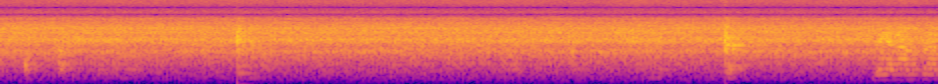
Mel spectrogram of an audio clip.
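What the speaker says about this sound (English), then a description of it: "And now I'm going to stir all of these ingredients together. And as this shrimp and lobster gets to cooking," Shrimp and lobster sizzling loudly in a hot pan as they are stirred, a dense steady frying hiss with a few sharp utensil clicks against the pan, close and without talk.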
